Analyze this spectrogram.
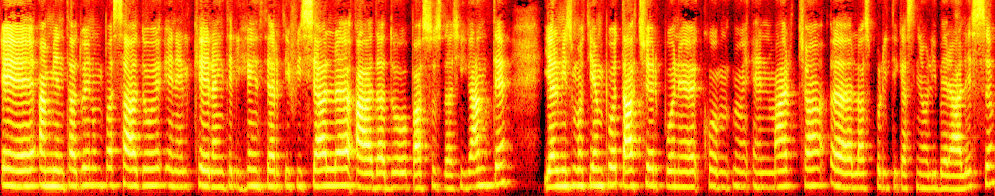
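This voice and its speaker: Fairly high in pitch, a woman speaks fairly slowly with monotone, flat intonation. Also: quiet background. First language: not Spanish (speaking Spanish). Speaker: seminar attendee. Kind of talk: seminar question. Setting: hybrid seminar room.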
